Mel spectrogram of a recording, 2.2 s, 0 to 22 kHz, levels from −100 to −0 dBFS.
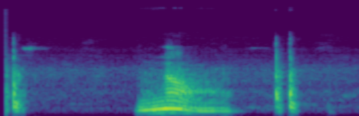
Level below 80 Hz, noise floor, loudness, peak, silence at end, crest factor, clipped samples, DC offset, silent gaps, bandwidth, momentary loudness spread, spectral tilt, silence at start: -74 dBFS; -63 dBFS; -24 LUFS; -6 dBFS; 0.4 s; 20 dB; under 0.1%; under 0.1%; none; 5.8 kHz; 19 LU; -8.5 dB/octave; 0 s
